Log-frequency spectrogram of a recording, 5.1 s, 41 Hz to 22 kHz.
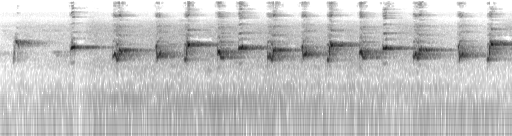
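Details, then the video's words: Yellow-vented bulbul giving long, continuous 'ropel' song meant as training audio for cage birds: rapid run of about a dozen bright whistled notes, alternating higher and lower pitches, roughly three per second, over faint low hum. "SUARA TRUCUKAN GACOR 2026 ROPEL PANJANG"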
